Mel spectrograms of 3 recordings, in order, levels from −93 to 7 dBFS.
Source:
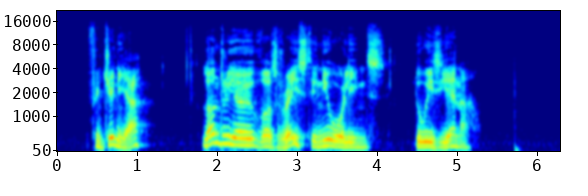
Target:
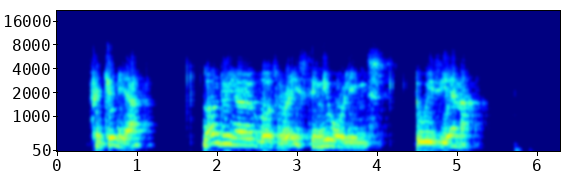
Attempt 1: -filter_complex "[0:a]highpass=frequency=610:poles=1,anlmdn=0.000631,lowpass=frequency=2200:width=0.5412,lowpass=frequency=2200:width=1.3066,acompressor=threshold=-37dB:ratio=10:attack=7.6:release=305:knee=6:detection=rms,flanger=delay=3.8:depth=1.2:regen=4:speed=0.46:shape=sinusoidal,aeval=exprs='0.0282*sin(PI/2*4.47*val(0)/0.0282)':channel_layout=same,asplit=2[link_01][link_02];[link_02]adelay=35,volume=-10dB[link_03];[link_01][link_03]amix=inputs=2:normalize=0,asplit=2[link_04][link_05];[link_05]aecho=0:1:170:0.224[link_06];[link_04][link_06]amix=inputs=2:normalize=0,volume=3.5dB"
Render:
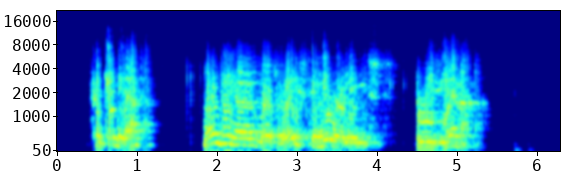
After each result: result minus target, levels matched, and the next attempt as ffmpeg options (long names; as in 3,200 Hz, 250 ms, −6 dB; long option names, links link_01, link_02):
downward compressor: peak gain reduction −9.5 dB; echo-to-direct +8 dB
-filter_complex "[0:a]highpass=frequency=610:poles=1,anlmdn=0.000631,lowpass=frequency=2200:width=0.5412,lowpass=frequency=2200:width=1.3066,acompressor=threshold=-47.5dB:ratio=10:attack=7.6:release=305:knee=6:detection=rms,flanger=delay=3.8:depth=1.2:regen=4:speed=0.46:shape=sinusoidal,aeval=exprs='0.0282*sin(PI/2*4.47*val(0)/0.0282)':channel_layout=same,asplit=2[link_01][link_02];[link_02]adelay=35,volume=-10dB[link_03];[link_01][link_03]amix=inputs=2:normalize=0,asplit=2[link_04][link_05];[link_05]aecho=0:1:170:0.224[link_06];[link_04][link_06]amix=inputs=2:normalize=0,volume=3.5dB"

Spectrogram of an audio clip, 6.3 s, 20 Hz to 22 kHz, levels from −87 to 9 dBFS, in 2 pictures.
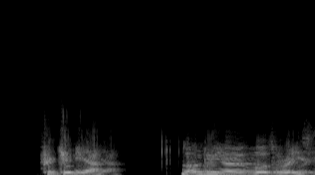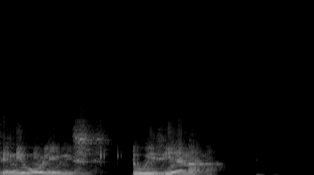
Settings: echo-to-direct +8 dB
-filter_complex "[0:a]highpass=frequency=610:poles=1,anlmdn=0.000631,lowpass=frequency=2200:width=0.5412,lowpass=frequency=2200:width=1.3066,acompressor=threshold=-47.5dB:ratio=10:attack=7.6:release=305:knee=6:detection=rms,flanger=delay=3.8:depth=1.2:regen=4:speed=0.46:shape=sinusoidal,aeval=exprs='0.0282*sin(PI/2*4.47*val(0)/0.0282)':channel_layout=same,asplit=2[link_01][link_02];[link_02]adelay=35,volume=-10dB[link_03];[link_01][link_03]amix=inputs=2:normalize=0,asplit=2[link_04][link_05];[link_05]aecho=0:1:170:0.0891[link_06];[link_04][link_06]amix=inputs=2:normalize=0,volume=3.5dB"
